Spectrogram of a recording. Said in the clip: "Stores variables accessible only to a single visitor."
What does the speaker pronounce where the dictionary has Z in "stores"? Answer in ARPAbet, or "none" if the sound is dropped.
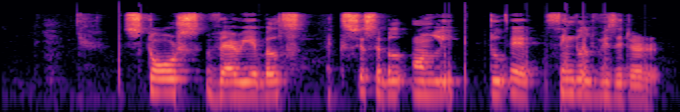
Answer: S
